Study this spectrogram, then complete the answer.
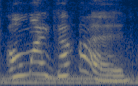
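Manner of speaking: put-on high, gushing Valley Girl "Oh my God". Shown as a demonstration.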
